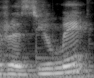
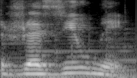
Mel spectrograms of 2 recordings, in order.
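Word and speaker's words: résumé: be slightly confusing what's the difference between a resume and a CV okay so the most important thing to remember here is that this word that you see here it's pronounced as resume not resume means to continue or to start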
